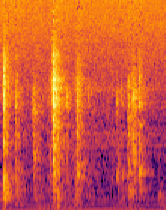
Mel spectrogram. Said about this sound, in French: veut ouvrir la porte, mais elle est fermée. Il va demander au domestique la clé pour ouvrir la porte.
